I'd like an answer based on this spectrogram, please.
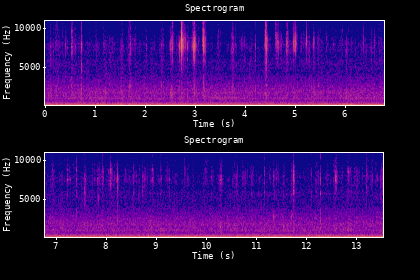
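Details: Four pet guinea pigs, boars Shiro (tri colour American) and Crash (red American) and sows Cookie (long haired mini yak) and Peanut (Abyssinian), eating freshly washed garden romaine lettuce; dense, steady crisp clicking and crunching bites over a low indoor rumble.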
